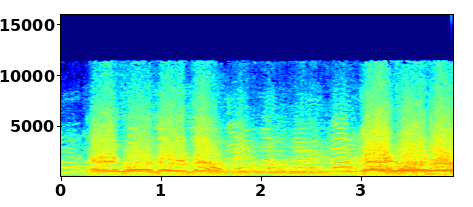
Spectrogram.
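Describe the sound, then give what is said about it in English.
About 500 SEIU protesters on a man's lawn yell a chant in unison, voices rising and falling in a steady rhythmic cadence, loud and continuous with a dense wash of shouting throughout. “And 500 people. Wasn't it SEIU? SEIU. Mm-hmm. Show up on the guy's lawn yelling this.”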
